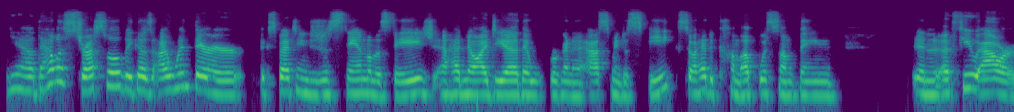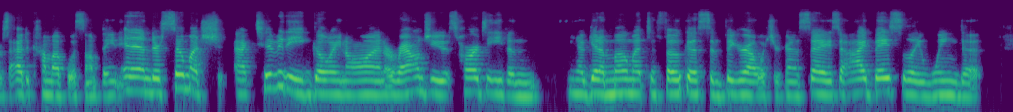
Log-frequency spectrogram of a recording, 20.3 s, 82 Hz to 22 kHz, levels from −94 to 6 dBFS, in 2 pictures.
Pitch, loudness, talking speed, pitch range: 210 Hz, -26 LUFS, 230 wpm, 195-230 Hz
